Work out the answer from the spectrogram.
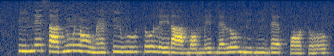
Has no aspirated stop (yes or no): yes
